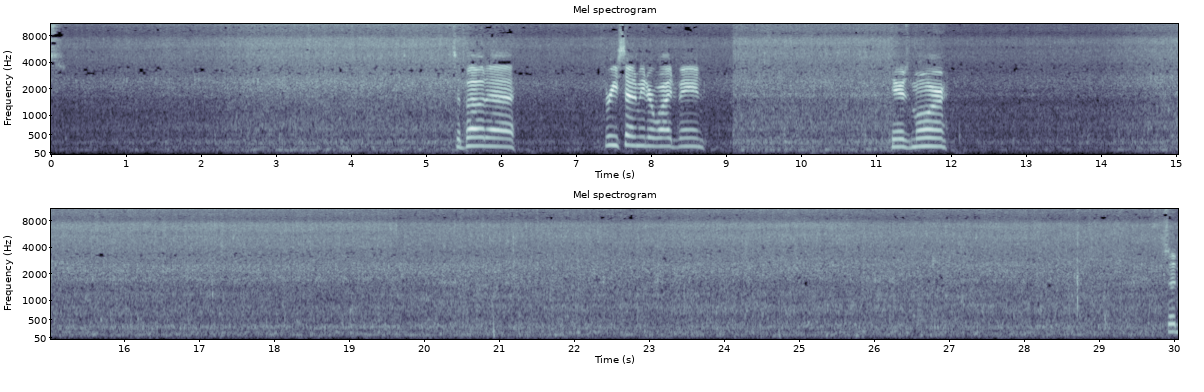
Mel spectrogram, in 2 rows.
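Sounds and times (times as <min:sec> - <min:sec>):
creek splashing over rocks: 0:00.0 - 0:30.0.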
